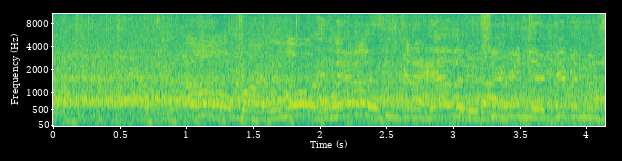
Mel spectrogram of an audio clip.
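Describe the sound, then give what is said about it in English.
A packed arena crowd at a wrestling show the night after WrestleMania roars with steady cheering and clapping, many voices shouting and whooping over one another in a loud, unbroken wall of sound. “Round of applause.”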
